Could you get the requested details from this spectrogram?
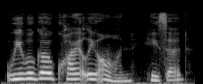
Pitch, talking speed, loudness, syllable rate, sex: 220 Hz, 205 wpm, -17 LUFS, 4.5 syllables/s, female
